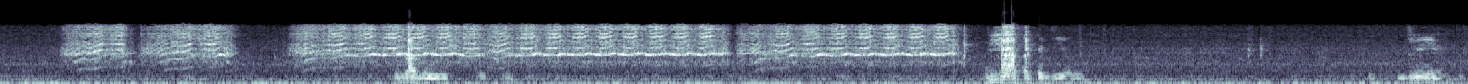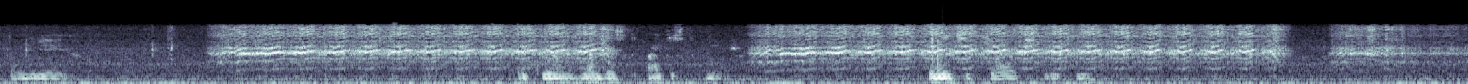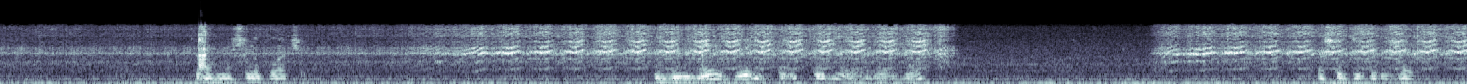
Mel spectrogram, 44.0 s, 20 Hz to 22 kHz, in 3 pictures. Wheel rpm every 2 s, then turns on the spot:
70, 110, 220, 180, 180, 20, 10, 10, 90, 210, 100, 130, 210, 190, 90, 70, 70, 180, 210, 110, 70, 210.
12-16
